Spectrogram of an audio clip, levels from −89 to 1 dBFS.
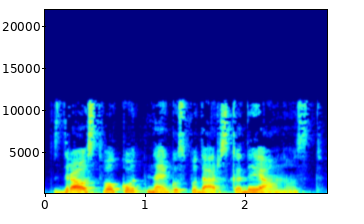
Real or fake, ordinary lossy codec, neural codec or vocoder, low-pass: real; MP3, 48 kbps; none; 19.8 kHz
